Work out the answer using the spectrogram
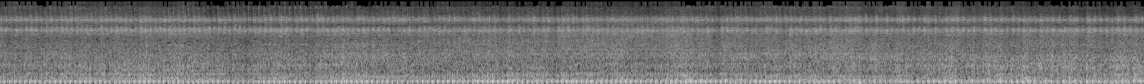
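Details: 1962 Gravely L/LI walk-behind tractor, single-cylinder, mowing a field after valve adjustment and carburetor tuning: pulls steadily under load with even firing and a light buzz on top; runs acceptably, valve adjustment improved running.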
